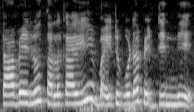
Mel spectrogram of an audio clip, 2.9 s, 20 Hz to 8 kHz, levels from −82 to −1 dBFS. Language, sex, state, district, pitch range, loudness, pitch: Telugu, female, Andhra Pradesh, Annamaya, 245-275 Hz, -15 LUFS, 255 Hz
